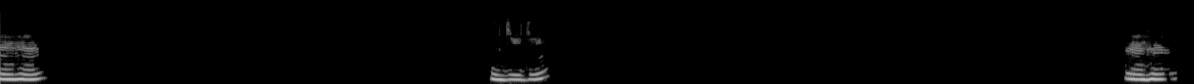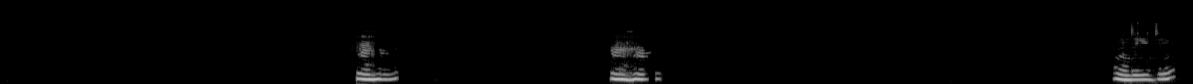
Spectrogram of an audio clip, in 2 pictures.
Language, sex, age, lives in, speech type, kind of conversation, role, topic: Hindi, female, 20-24, India, conversation, podcast, host, Seasonal fruits aur veggies kharidne ka fayda kya hai?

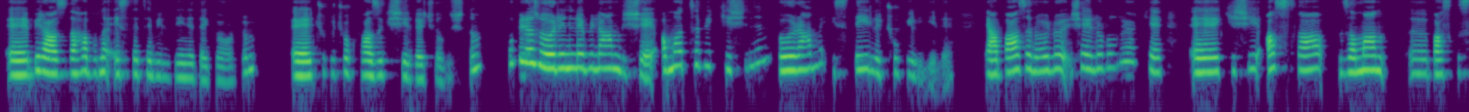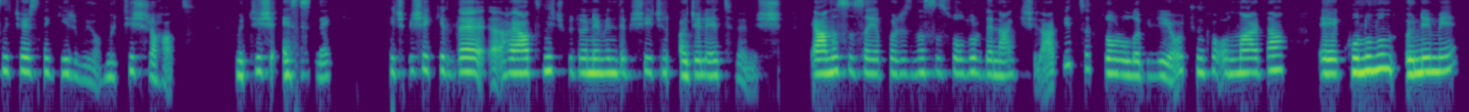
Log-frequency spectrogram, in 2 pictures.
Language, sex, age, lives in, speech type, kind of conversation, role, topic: Turkish, female, 45-49, Netherlands, conversation, podcast, guest, Karar verirken zaman baskısı yararlı mı yoksa zararlı mı?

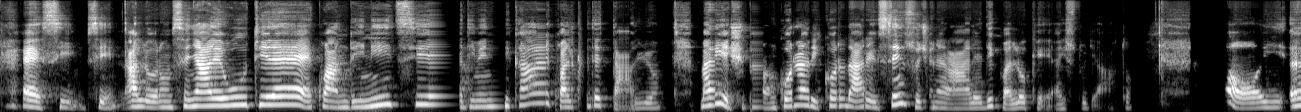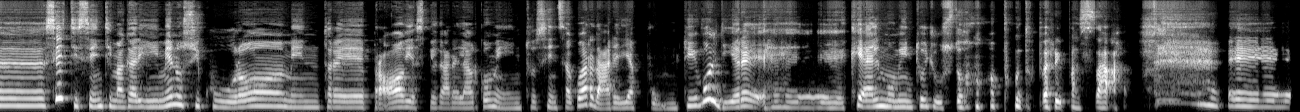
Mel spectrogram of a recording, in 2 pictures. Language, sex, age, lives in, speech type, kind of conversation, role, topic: Italian, female, 55-59, Italy, read, expert-assistant, expert, Perché la memoria è importante per l’apprendimento?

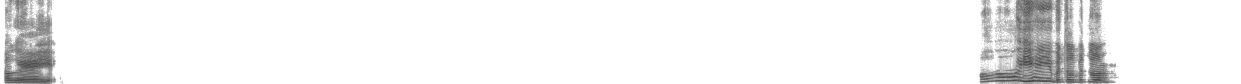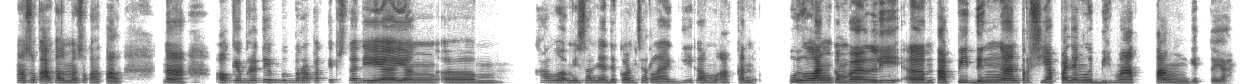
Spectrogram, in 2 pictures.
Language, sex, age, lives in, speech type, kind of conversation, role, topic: Indonesian, female, 25-29, Indonesia, conversation, podcast, host, Pengalaman konser apa yang paling berkesan untukmu?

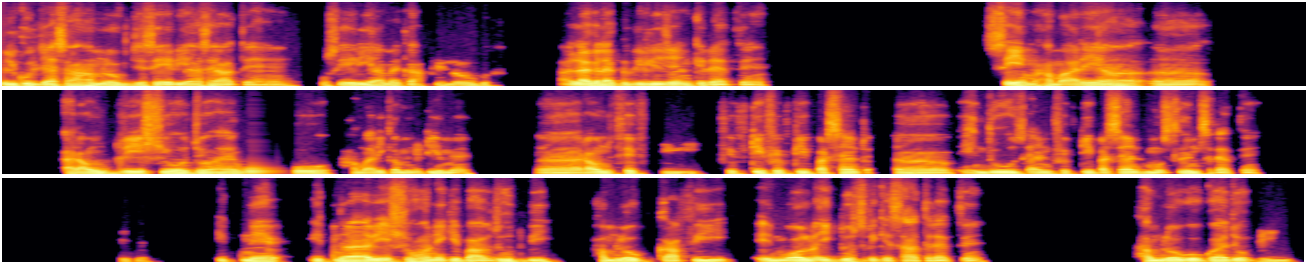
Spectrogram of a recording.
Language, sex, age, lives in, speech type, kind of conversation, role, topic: Hindi, male, 35-39, India, conversation, podcast, guest, Diversity wali community mein unity kaise banaaye rakhte ho?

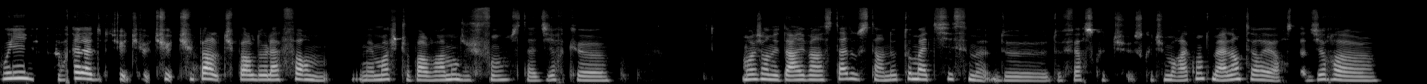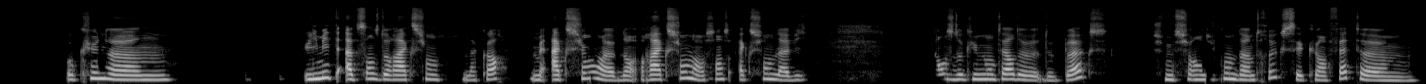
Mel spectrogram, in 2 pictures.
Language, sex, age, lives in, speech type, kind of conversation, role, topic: French, female, 30-34, France, conversation, unstructured, none, Quel est ton souvenir sportif préféré ?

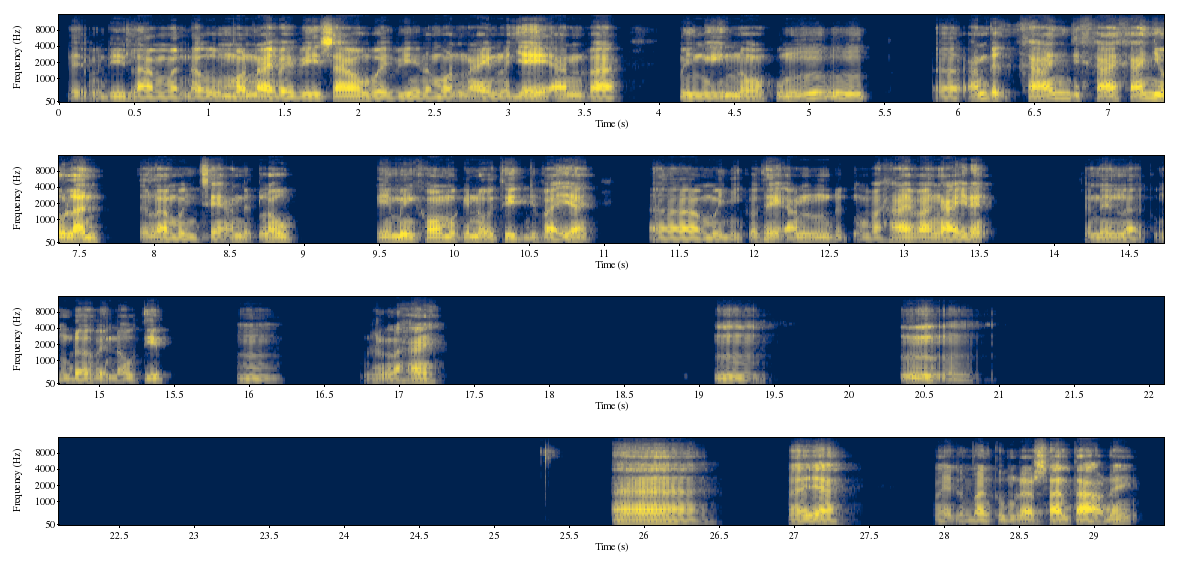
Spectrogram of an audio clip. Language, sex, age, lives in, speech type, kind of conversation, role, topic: Vietnamese, male, 35-39, Vietnam, conversation, unstructured, none, Bạn có thói quen nấu ăn ở nhà không?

